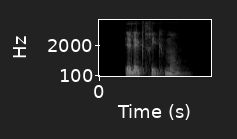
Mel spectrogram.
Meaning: electrically
- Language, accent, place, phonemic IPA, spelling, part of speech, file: French, France, Lyon, /e.lɛk.tʁik.mɑ̃/, électriquement, adverb, LL-Q150 (fra)-électriquement.wav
